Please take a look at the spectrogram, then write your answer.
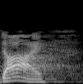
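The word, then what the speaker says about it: die (δεῖ): Every time Jesus uses the word must, the word in the New Testament for must, it's DEI in the Greek language. It's pronounced die, but it means three things.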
